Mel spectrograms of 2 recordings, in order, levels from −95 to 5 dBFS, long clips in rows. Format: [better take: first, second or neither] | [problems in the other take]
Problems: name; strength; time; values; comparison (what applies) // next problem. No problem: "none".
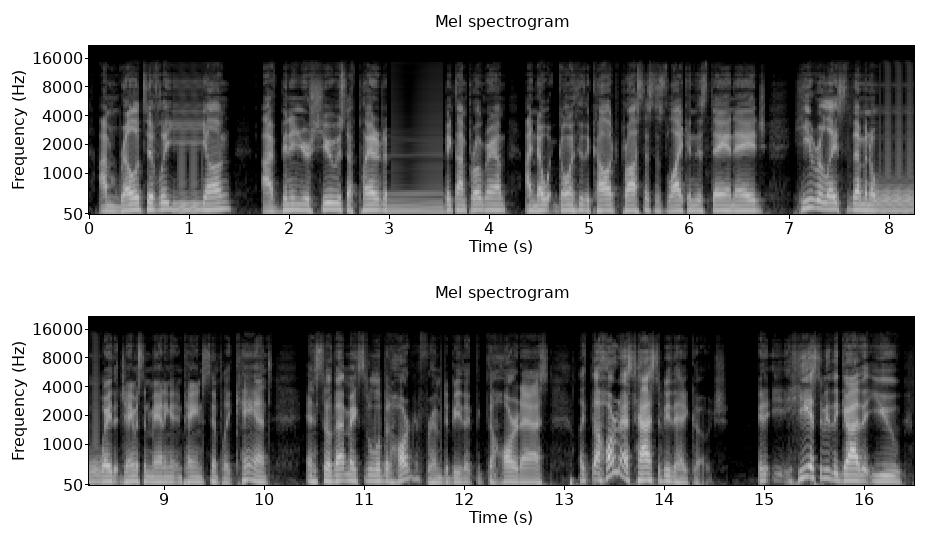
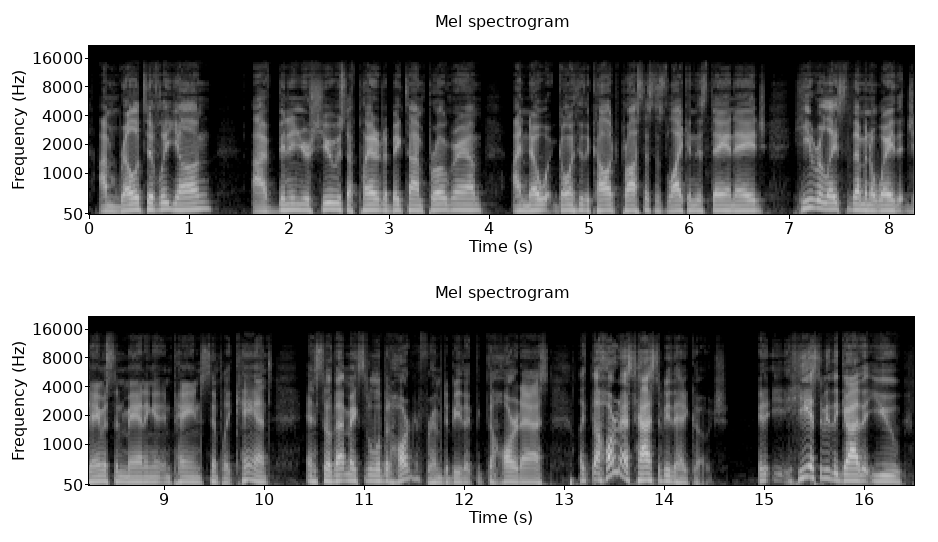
second | audio freezing; at 1 s, at 3 s for 0.5 s and at 8 s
